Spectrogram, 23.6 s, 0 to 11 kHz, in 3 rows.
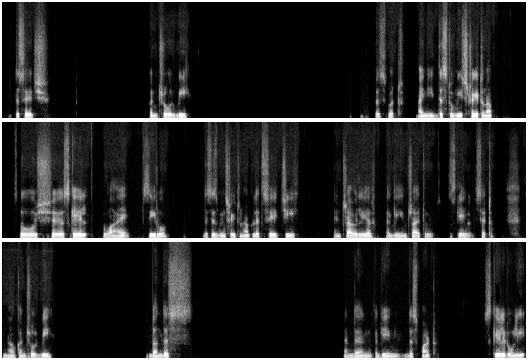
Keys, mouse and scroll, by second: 2.4 ctrl+b, 5.7 ctrl+z, 8.2 s, 12.0 g, 14.0 s, 16.0 ctrl+b, 21.2 click, 22.4 s.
